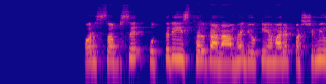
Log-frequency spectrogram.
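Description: A young man speaks with animation close to a microphone.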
